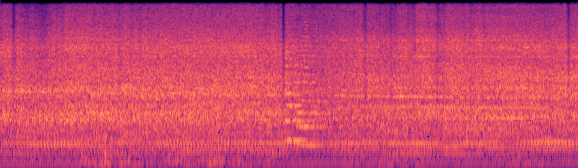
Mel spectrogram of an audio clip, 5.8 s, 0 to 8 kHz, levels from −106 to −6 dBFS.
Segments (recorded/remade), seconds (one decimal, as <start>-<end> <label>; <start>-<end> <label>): 0.0-5.8 recorded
